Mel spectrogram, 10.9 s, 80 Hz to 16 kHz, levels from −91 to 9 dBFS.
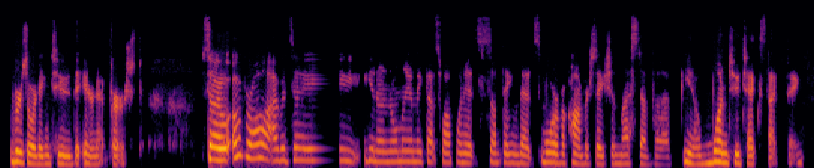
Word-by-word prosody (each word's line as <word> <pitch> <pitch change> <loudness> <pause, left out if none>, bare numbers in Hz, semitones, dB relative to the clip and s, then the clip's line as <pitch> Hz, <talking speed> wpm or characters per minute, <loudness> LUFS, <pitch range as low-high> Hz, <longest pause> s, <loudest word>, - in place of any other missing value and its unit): resorting 190 -5 +4
to 180 -2 +1
the - - -1
internet 175 -3 -3
first?" - - -5 0.8
So, 265 -2 +9
overall, 305 -2 +4
I 245 -2 -1
would 250 -3 -5
say, 250 -1 -5 0.2
you 245 +1 -8
know, 225 -1 -5
normally 225 +1 -6
I - - -6
make 225 -1 -8
that 220 -2 -5
swap 205 -1 -5
when 210 -1 -5
it's 195 -2 -7
something 205 -3 -6
that's 190 +2 -6
more 215 -2 +1
of 195 - -5
a 195 - -5
conversation, 185 -1 -4
less 185 0 -7
of 175 -3 -5
a, 165 -1 -10 0.2
you 215 -3 +2
know, 180 -1 -5
1, 200 +3 +4
2 195 0 +2
text 175 -3 -4
type 155 - -5
thing. 200 +1 -10
210 Hz, 195 wpm, -21 LUFS, 185-245 Hz, 0.8 s, So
